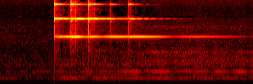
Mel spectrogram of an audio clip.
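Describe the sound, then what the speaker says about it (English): A bell used to reset the frequency is struck several times in quick succession, its bright ringing tone sustaining and slowly fading, with no talking. "I got this beautiful bell. We're going to use it to reset the frequency."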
